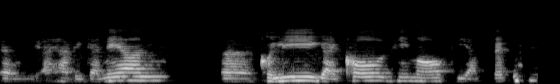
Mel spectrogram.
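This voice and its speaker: Speaking at a fairly slow pace, a woman talks with a Nigerian accent. Her pitch is fairly low. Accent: Nigerian (Yoruba) English. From Nigeria (Yoruba, Osun State). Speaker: pharmacist and public health NGO leader. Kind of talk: interview.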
